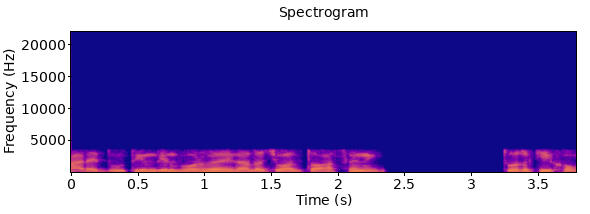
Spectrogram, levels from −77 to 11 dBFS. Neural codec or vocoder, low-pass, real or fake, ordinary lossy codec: none; 3.6 kHz; real; none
